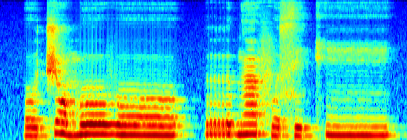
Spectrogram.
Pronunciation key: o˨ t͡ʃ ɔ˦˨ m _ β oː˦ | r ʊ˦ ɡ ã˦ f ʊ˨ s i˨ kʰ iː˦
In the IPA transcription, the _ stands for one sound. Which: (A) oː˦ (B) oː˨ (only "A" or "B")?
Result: A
